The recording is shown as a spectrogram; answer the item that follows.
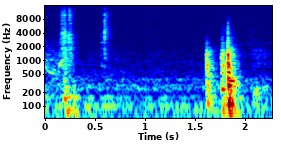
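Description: A rubber squeegee scraping briefly over an ink-covered silk screen mesh, followed near the end by a short, louder clatter as the squeegee and screen frame are handled.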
